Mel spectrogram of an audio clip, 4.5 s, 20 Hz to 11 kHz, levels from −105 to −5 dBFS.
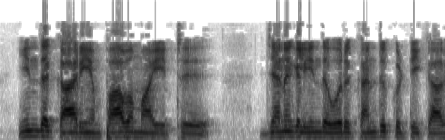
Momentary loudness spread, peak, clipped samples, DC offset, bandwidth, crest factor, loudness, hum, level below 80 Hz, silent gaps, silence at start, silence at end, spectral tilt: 9 LU; 0 dBFS; under 0.1%; under 0.1%; 11 kHz; 16 dB; -15 LUFS; none; -48 dBFS; none; 0.2 s; 0 s; -5 dB/octave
